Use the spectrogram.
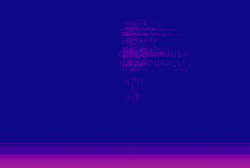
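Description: Yoga breathing during a pole yoga flow: a quiet inhale followed by a longer, louder audible exhale, close and alone.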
